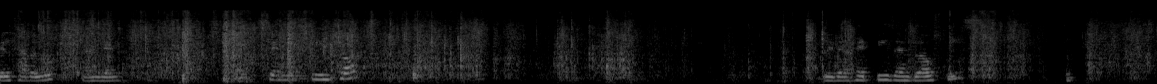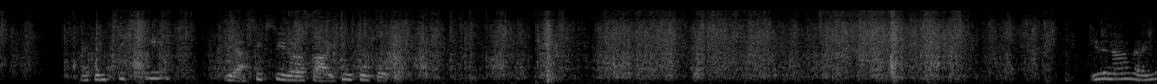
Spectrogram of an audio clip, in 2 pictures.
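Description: Cloth and a plastic wrapper rustle and crinkle.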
